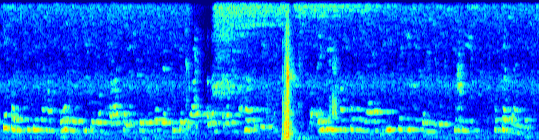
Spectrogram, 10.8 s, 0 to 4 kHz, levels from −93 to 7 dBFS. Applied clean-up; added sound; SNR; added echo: classical method WPE with log-MMSE.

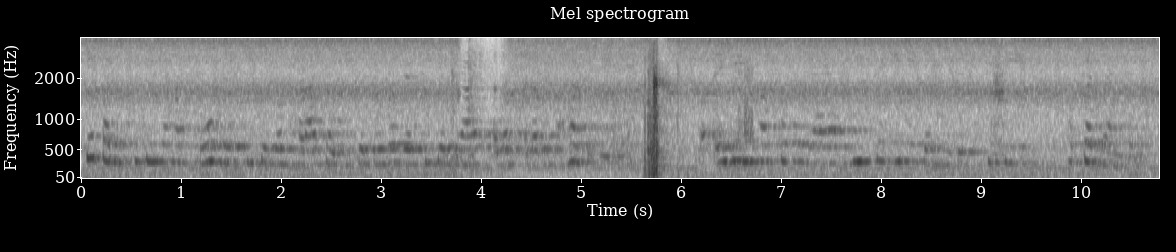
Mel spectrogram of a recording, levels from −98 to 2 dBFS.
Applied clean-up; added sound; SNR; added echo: none; Fire; -1 dB; reverberation time 1.3 s.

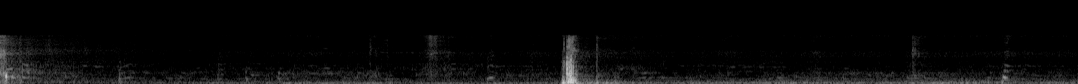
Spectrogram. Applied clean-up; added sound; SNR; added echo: neural mask model DeepFilterNet 3.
